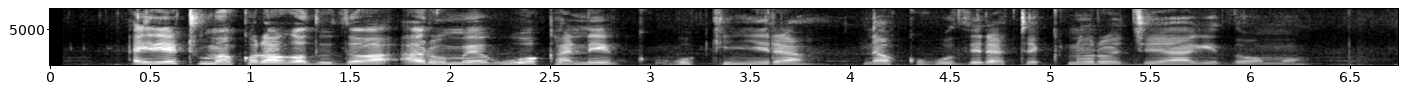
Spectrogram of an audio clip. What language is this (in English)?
Kikuyu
